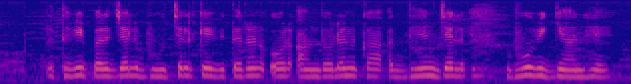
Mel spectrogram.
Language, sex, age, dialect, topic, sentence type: Hindi, female, 25-30, Kanauji Braj Bhasha, agriculture, statement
